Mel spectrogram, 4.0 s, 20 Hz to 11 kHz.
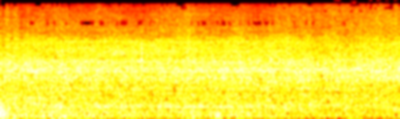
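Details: A constant engine rumble and road noise from a sunrise safari drive vehicle, recorded at 6:38 AM on January 18, 2017, carry no animal sounds.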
